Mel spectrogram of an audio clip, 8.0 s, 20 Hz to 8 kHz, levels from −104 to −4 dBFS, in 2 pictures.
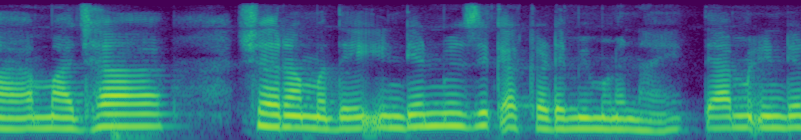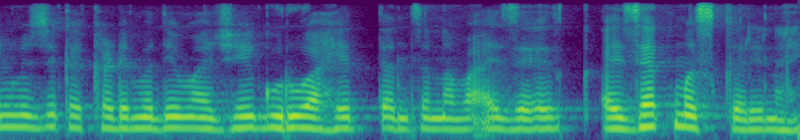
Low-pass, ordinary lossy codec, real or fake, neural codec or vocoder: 7.2 kHz; none; real; none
